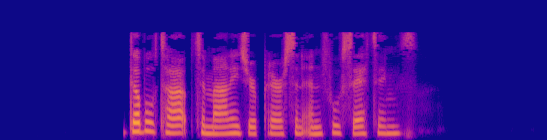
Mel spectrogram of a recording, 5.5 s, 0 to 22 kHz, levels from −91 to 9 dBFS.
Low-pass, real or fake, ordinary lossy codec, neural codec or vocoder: 10.8 kHz; fake; MP3, 32 kbps; codec, 24 kHz, 0.9 kbps, WavTokenizer, large speech release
